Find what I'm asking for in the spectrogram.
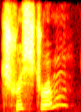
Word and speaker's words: Tristram: His name is Tristram. And yes, I am saying that right. Oh. Shapiro. I do know a Tristram, but I've never seen a Tristram, so there's an R after the T as well on both accounts.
